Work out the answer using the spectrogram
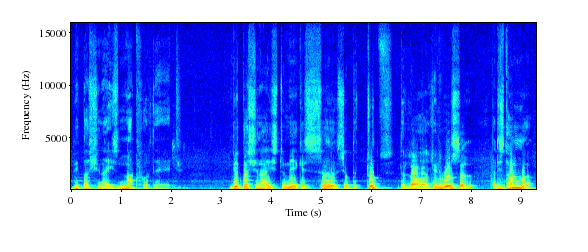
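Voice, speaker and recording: A man giving a spiritual discourse as a meditation teacher, speaking deliberately with emphatic repetition and pauses. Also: on the high side, creaky, dark tone, low-quality recording.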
